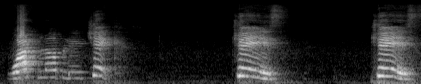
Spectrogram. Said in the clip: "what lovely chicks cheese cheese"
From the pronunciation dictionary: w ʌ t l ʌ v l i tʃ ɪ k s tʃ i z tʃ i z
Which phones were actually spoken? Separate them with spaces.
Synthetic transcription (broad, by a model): w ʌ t l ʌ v l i tʃ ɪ k tʃ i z tʃ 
